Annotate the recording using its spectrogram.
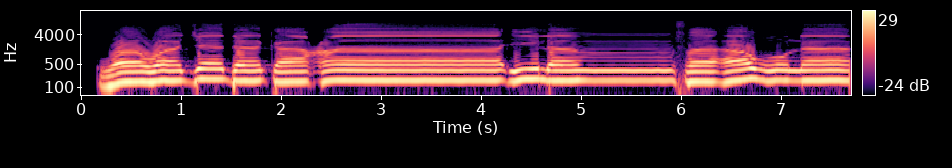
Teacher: huruf mad ada hamzah satu kata itu namanya mad wajib ya. Jadi dibaca 4 sampai 5 harakat ya.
